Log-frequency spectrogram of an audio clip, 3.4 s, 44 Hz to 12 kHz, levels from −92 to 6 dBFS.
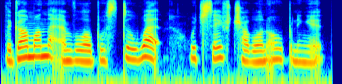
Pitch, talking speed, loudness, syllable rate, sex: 225 Hz, 245 wpm, -18 LUFS, 7.2 syllables/s, female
